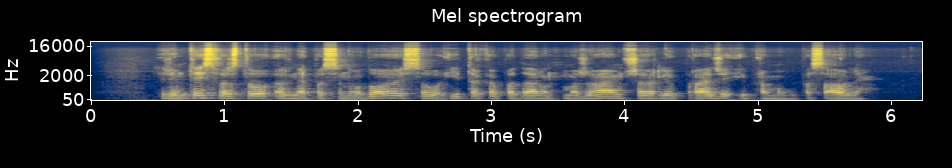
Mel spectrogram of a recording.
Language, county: Lithuanian, Panevėžys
